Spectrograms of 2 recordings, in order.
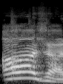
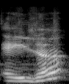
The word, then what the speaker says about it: Aja: It's Aja, not Asia.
